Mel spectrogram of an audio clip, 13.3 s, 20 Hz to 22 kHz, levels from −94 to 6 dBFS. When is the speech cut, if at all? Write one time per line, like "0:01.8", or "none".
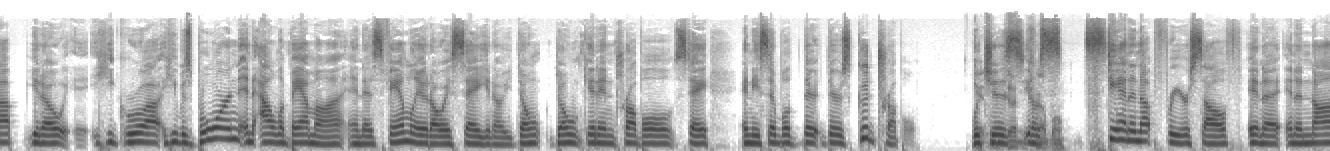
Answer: none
